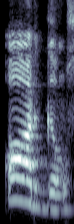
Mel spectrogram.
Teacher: quando eu falo pausadamente, a pronúncia é de Z, por mais que eu escreva com S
